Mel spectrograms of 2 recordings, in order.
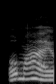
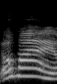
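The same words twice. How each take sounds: First: It sounds fearful and anxious. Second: It sounds excited and eager.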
